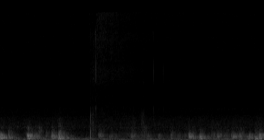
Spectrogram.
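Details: Residential hot water heater making popping noises: irregular soft pops and knocks, about three a second, from sediment boiling off the tank bottom. Fix would be to flush the tank.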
